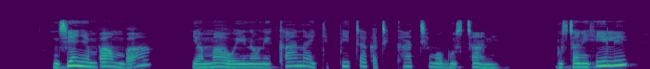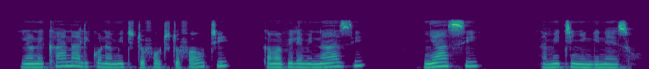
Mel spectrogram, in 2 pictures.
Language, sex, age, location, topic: Swahili, male, 25-35, Mombasa, agriculture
